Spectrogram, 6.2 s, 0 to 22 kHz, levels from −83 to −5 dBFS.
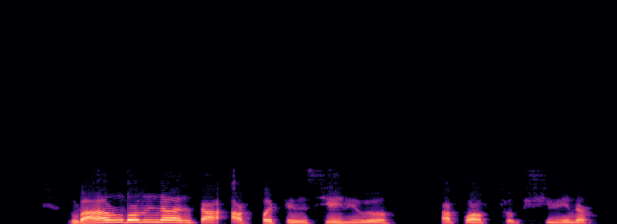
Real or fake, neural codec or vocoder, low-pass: fake; codec, 16 kHz, 1 kbps, FunCodec, trained on LibriTTS, 50 frames a second; 5.4 kHz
